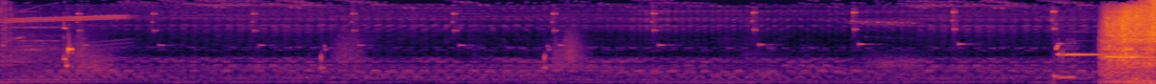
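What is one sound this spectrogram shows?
Soft beeps sound at steady intervals.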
